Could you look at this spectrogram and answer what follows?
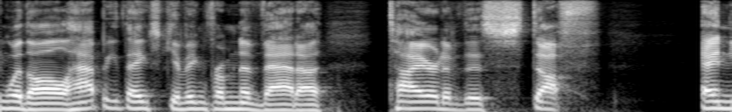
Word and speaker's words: Nevada: Happy Thanksgiving from Nevada. Tired of this stuff." And yes, it's Nevada.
